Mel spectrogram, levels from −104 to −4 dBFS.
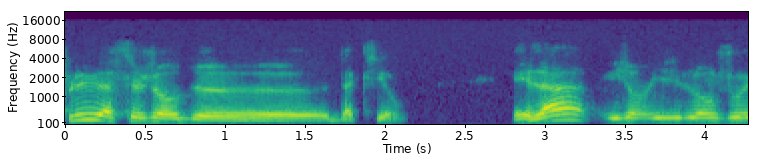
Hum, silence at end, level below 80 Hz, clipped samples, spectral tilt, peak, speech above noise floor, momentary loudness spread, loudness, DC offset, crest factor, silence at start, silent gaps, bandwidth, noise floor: none; 0 s; -64 dBFS; under 0.1%; -7.5 dB/octave; -4 dBFS; 47 dB; 11 LU; -20 LUFS; under 0.1%; 16 dB; 0 s; none; 7.2 kHz; -66 dBFS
